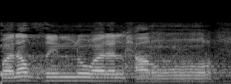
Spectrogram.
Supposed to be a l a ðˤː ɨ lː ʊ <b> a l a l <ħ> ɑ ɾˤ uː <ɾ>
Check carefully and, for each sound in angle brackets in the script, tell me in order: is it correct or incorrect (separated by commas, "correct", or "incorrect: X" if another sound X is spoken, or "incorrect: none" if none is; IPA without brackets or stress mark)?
incorrect: w, correct, correct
